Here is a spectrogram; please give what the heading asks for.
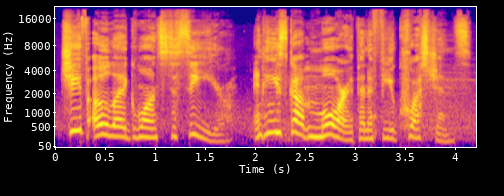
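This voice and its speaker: A woman's voice: on the high side, very animated, measured pace. A woman playing a brash, scornful young female fighter from the underground in a video game, blunt and taunting.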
